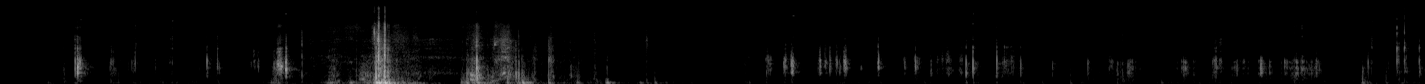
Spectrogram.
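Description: Handling noise of a Dremel cut-off wheel and small metal mandrel being fiddled with: scattered small clicks and taps, with louder bursts of rubbing and knocking about four to five seconds in.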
